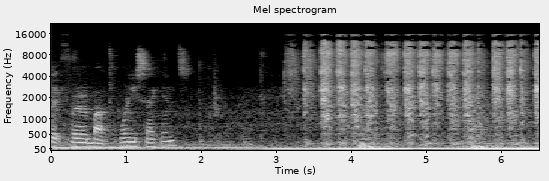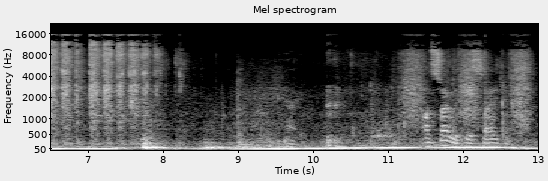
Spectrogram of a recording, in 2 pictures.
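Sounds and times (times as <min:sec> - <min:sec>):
fast hand rubbing: 0:03.2 - 0:08.0, 0:11.0 - 0:13.0.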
